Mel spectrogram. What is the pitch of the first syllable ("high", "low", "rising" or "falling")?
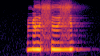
high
